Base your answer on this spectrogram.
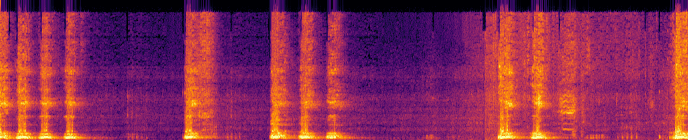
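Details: Pit Bull barking angrily and loudly: sharp, rough barks in quick bursts of two or three, repeated after short pauses, with faint growling in between and no other sounds.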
